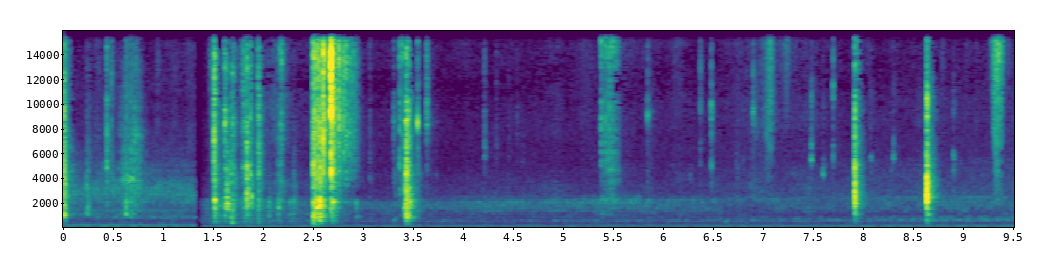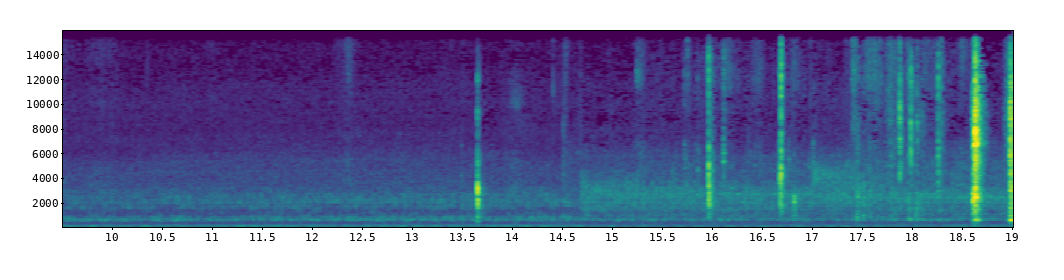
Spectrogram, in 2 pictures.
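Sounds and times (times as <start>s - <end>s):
low steady hum: 0.0s - 19.0s
plastic parts clicking and clattering: 1.4s - 4.3s.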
